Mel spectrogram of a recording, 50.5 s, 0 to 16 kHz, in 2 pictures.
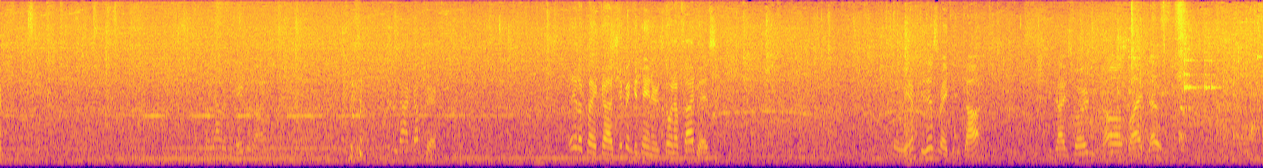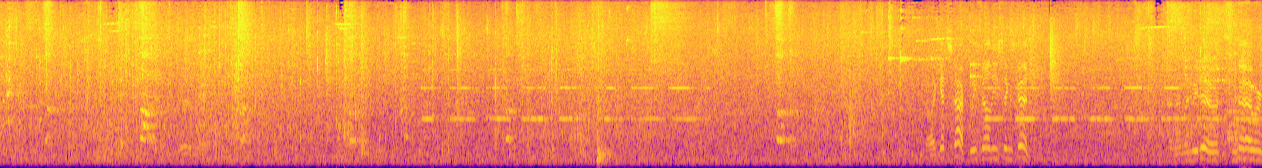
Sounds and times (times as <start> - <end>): Speech: 4.1 - 5.4, 7.8 - 8.8, 11.4 - 14.4, 17.8 - 19.6, 20.9 - 23.3, 28.0 - 29.5, 43.8 - 45.9, 48.6 - 50.5.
